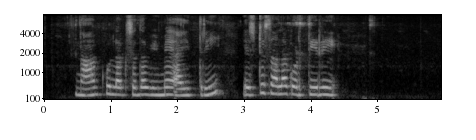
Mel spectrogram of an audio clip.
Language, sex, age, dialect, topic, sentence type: Kannada, female, 25-30, Dharwad Kannada, banking, question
